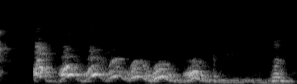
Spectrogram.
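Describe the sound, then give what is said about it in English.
A dog barks in a quick, continuous run of yaps that drop slightly in pitch, followed by a short pause and one final bark, fairly loud. “You hear a dog.”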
